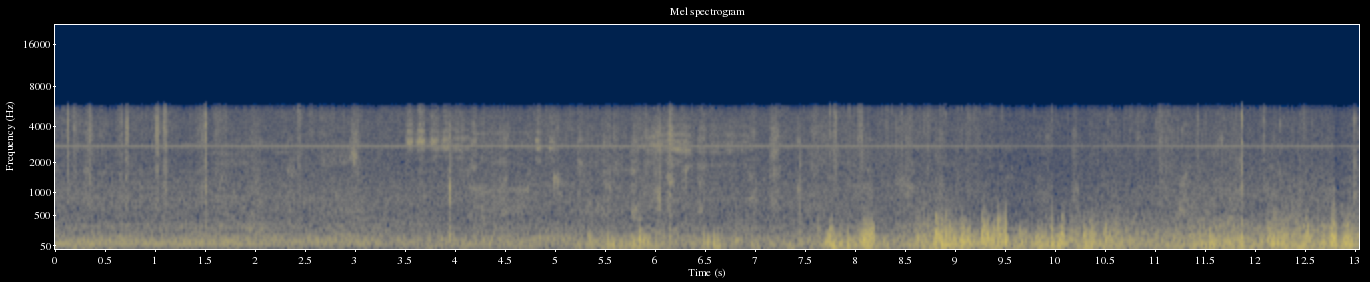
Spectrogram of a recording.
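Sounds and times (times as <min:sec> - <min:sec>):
puppy scuffling on dry grass: 0:00.0 - 0:13.0.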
